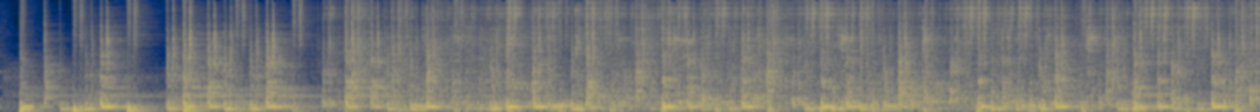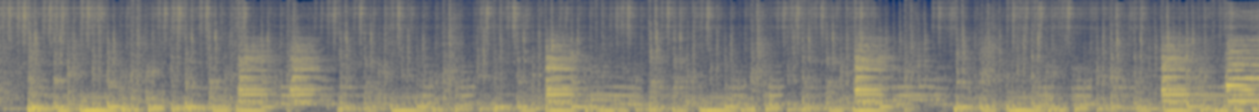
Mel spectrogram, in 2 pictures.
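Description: Latin jazz band music led by percussion: hand drums and a drum kit with cymbals play a busy, continuous rhythm. A heavier bass part comes in a little past halfway.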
